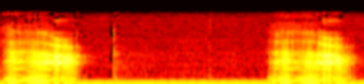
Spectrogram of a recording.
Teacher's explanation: you're blocking the middle of your throat when you say the ah, ah. Some people can't actually do that, so just try your best. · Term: ayn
